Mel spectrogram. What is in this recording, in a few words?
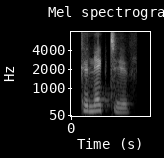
"connective", Indian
